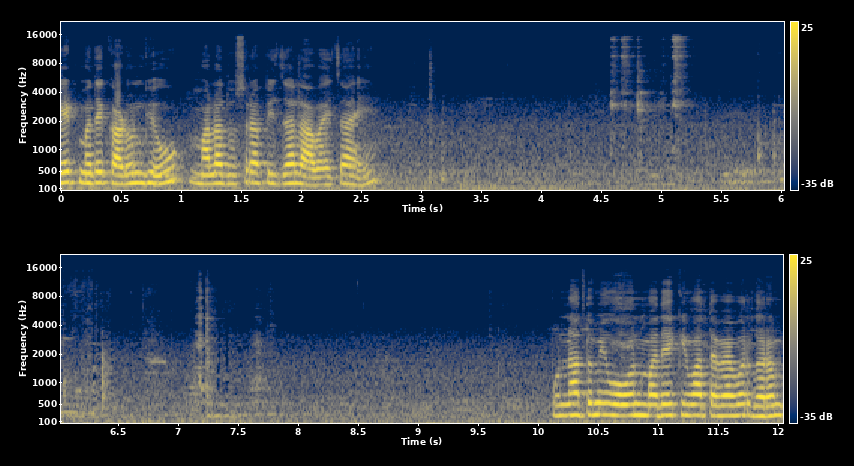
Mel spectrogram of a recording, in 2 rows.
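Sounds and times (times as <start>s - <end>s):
metal spatula scraping pizza pan: 6.0s - 8.0s.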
